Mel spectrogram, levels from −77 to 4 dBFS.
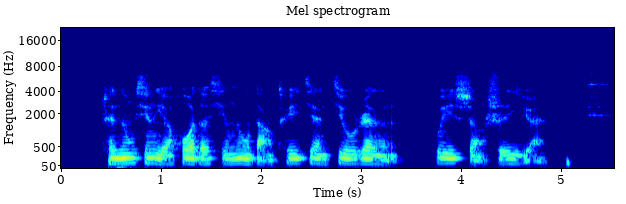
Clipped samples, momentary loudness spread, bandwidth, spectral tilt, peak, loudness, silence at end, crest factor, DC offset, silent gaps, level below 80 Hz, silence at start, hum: under 0.1%; 17 LU; 7.4 kHz; -6.5 dB/octave; -20 dBFS; -40 LUFS; 0.1 s; 20 dB; under 0.1%; none; -76 dBFS; 0.4 s; none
